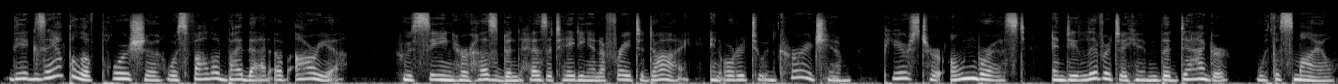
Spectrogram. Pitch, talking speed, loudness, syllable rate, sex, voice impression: 215 Hz, 165 wpm, -17 LUFS, 5.0 syllables/s, female, very feminine, slightly young, adult-like, thin, slightly relaxed, slightly weak, slightly dark, very soft, slightly clear, fluent, slightly raspy, very cute, intellectual, very refreshing, sincere, very calm, friendly, very reassuring, unique, very elegant, very sweet, slightly lively, very kind, modest, slightly light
